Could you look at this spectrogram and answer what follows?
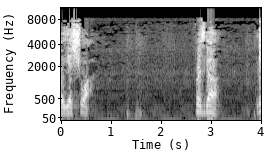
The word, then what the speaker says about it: Yeshua: Jeshua, right? Or Yeshua. But you replace the J with the Y.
